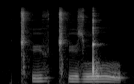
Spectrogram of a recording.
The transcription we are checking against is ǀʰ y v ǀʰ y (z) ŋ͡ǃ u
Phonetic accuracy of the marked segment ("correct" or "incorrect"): correct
